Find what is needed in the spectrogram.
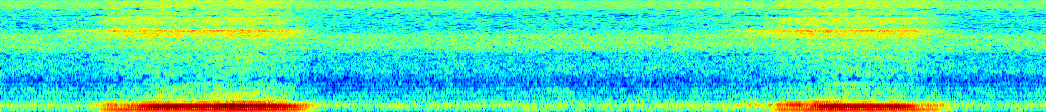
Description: Two korean girl snoring in same bed.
